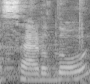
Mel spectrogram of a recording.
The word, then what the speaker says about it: Sardó: y en algunos otros aardo con acento en la o con acento en la o y sino. Fíjate que ver hoy en día a Sardó y jamás me hubiera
